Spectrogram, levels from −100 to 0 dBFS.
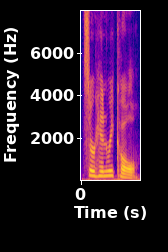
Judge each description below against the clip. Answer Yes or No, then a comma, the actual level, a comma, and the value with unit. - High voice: Yes, high, 195 Hz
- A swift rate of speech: No, average, 150 wpm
